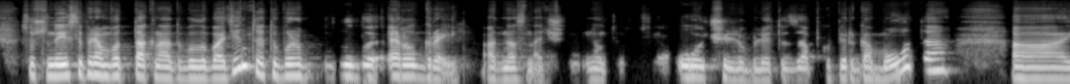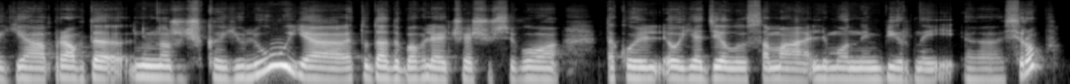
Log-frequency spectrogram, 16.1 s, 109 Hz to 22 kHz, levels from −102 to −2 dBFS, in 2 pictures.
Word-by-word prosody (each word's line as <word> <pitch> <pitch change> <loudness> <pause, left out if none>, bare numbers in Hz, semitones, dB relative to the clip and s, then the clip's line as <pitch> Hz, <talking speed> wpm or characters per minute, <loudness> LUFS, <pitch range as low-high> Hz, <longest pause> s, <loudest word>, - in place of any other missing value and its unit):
Слушай, 190 -1 -4
ну - - +7
если 190 +3 +5
прям 200 -3 +4
вот 190 0 +1
так 185 -1 +3
надо 165 -2 0
было 160 +1 +1
бы 165 +1 +2
1, 295 - +5
то - - +1
это 195 -1 -1
быро 190 +1 +2
был 185 - -2
бы 180 0 +1
"Эрл 185 -1 +4
Грей", 170 -2 -4
однозначно. 150 - -6
Ну - - -6
тут, 415 0 -24 0.2
э - - -14
очень 170 -2 +1
люблю 140 -1 -6
этот 140 0 -9
запах 155 +2 -8
бергамота. 215 - -1 0.4
А 155 -1 -1
я, 155 -2 -1
правда, 160 -1 +1
немножечко 170 -1 +1
юлю. 190 - +5
Я 155 - +2
туда 165 -1 +1
добавляю 155 0 0
чаще 150 -1 -6
всего 155 0 -4 0.3
такой 155 0 0
ль - - -7
о, 165 - +4
я 155 0 +1
делаю 150 -1 +1
сама 150 -2 -3
лимонно-имбирный, 150 -2 -3
а, 145 0 -11
сироп. 335 - 0
160 Hz, 170 wpm, -24 LUFS, 150-180 Hz, 0.4 s, ну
